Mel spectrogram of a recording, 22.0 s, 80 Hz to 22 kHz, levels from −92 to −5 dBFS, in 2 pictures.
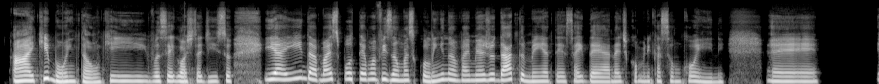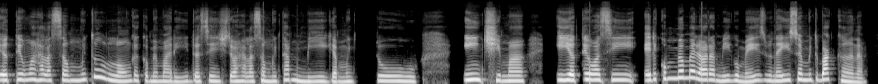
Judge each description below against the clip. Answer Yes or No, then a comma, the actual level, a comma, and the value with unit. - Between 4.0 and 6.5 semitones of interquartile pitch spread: Yes, average, 4.3 semitones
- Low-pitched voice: No, high, 205 Hz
